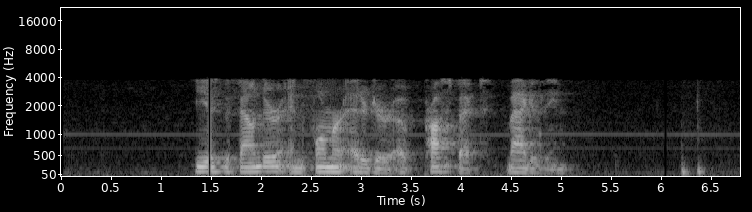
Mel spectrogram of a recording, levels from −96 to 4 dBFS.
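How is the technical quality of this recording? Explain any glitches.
The speech is narrowband telephone audio, with nothing above 4 kHz through G.711 coding, and it is broken twice by short gaps. At 1.47 to 1.50 s and 6.03 to 6.06 s, a hard-edged 30 ms hole of silence cuts the speech. This is packet loss filled with silence, which fits one lost packet each time, replaced by nothing.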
